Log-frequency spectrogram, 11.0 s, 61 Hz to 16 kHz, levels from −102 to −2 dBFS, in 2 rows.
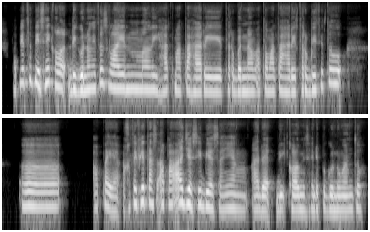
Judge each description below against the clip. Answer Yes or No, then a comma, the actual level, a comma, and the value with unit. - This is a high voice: Yes, high, 200 Hz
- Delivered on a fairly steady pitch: No, average, 3.0 semitones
